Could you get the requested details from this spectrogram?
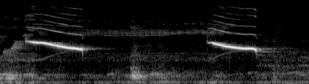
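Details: Magpie-robin morning lure song meant to make a silent bird reply: two long, clear whistles, each sliding gently downward, separated by a pause with a soft low sound between them.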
